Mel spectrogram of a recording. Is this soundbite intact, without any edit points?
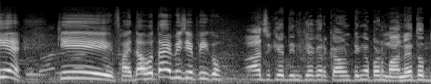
no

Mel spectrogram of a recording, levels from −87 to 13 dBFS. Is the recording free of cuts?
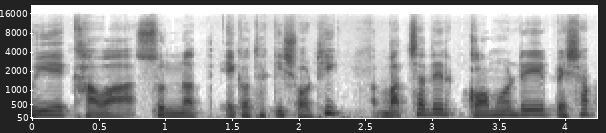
no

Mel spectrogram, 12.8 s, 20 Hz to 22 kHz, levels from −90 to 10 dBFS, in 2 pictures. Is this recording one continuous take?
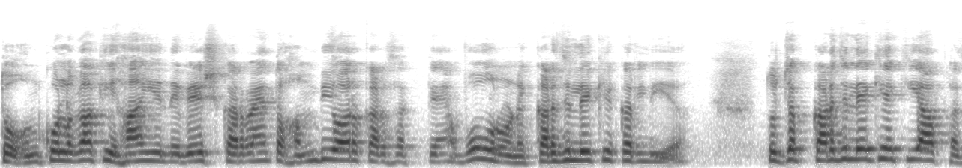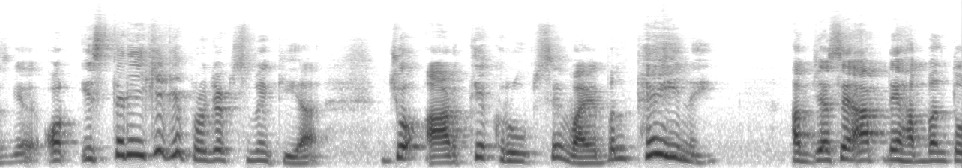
yes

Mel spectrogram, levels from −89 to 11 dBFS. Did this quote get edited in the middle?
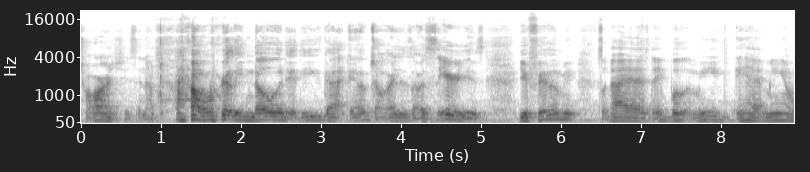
yes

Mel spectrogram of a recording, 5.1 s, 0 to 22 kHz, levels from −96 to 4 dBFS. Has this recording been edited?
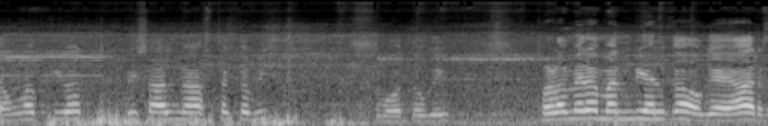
yes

